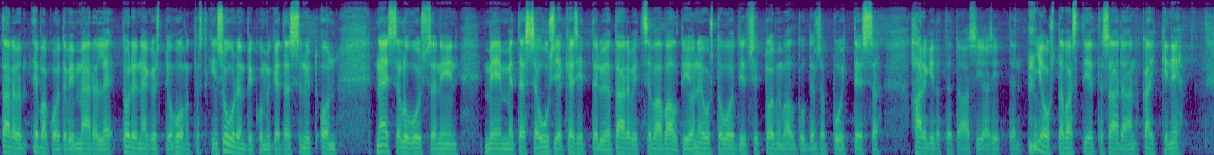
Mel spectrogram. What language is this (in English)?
Finnish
